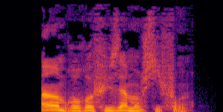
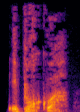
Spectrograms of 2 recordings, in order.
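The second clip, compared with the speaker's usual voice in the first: defiant. A narrator's reading. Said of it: "lançai-je avec défi".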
